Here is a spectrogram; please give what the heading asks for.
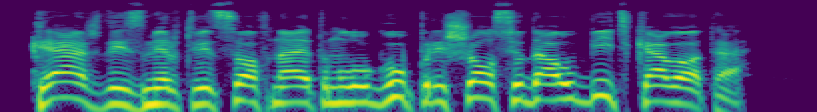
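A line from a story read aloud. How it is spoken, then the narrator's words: Breaking into a shout. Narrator (Russian): не выдержав, закричал Тай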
